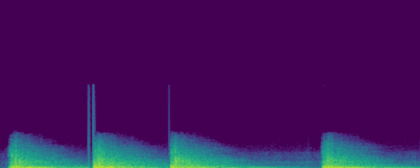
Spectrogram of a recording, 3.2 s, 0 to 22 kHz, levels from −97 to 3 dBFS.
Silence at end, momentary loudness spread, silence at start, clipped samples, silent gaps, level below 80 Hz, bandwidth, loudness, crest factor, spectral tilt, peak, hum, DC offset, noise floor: 0 s; 14 LU; 0.05 s; under 0.1%; none; -28 dBFS; 3.9 kHz; -17 LUFS; 16 dB; -11.5 dB/octave; 0 dBFS; none; under 0.1%; -37 dBFS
